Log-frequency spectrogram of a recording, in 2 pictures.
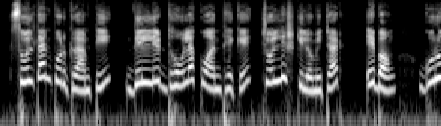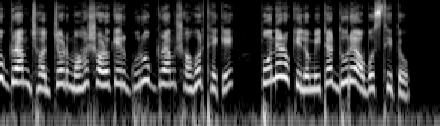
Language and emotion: Bengali, neutral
